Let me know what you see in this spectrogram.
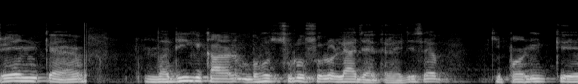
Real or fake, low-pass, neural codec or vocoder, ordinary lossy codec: fake; 7.2 kHz; codec, 16 kHz, 4 kbps, FreqCodec, larger model; Opus, 64 kbps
